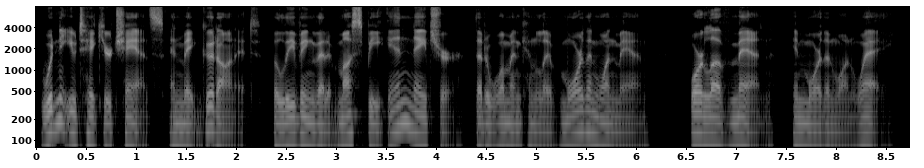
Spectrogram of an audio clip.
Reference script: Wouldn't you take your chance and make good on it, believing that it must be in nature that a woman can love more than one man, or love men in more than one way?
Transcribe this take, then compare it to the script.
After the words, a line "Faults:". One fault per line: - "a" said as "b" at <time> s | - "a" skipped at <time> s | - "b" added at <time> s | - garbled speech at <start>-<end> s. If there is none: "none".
Wouldn't you take your chance and make good on it, believing that it must be in nature that a woman can live more than one man, or love men in more than one way?
Faults:
- "love" said as "live" at 5.0 s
